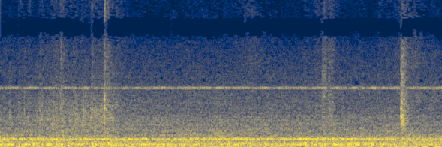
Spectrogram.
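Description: A steady hum with a few faint light clicks around the first second.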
